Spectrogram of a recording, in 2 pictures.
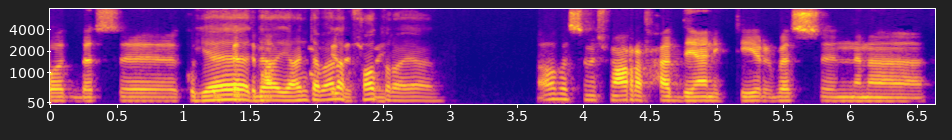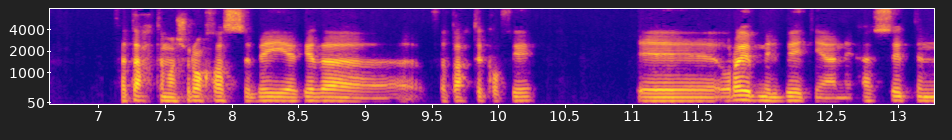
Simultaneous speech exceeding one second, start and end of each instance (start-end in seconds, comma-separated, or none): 1.1-2.7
